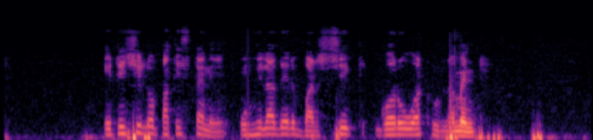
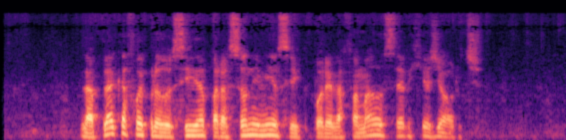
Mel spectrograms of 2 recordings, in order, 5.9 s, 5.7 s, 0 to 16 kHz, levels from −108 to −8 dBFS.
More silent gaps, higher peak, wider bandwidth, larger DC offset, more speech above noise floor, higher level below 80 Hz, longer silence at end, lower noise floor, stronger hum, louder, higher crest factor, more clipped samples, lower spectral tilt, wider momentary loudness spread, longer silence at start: neither; second, -18 dBFS vs -4 dBFS; second, 7 kHz vs 11.5 kHz; neither; first, 45 dB vs 39 dB; about the same, -48 dBFS vs -46 dBFS; second, 0.4 s vs 0.95 s; first, -85 dBFS vs -60 dBFS; neither; second, -42 LUFS vs -22 LUFS; first, 24 dB vs 18 dB; neither; about the same, -7.5 dB/octave vs -7.5 dB/octave; first, 14 LU vs 10 LU; about the same, 0.9 s vs 0.8 s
